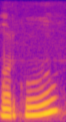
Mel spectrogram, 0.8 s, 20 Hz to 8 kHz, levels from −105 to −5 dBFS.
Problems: constant background noise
